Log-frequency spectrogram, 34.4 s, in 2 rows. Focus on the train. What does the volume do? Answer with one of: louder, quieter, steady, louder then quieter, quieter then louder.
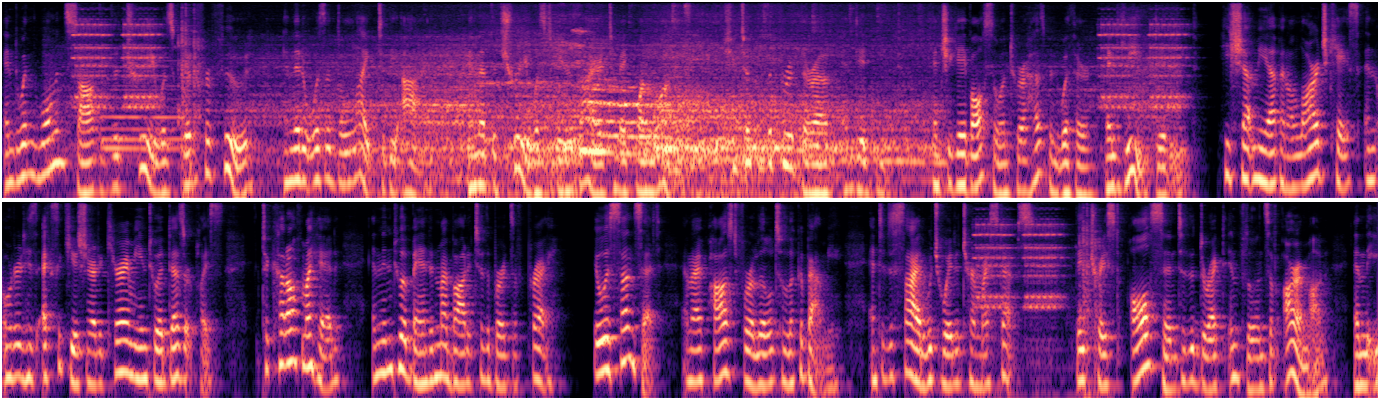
louder then quieter.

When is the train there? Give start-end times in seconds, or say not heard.
0.0-14.8.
